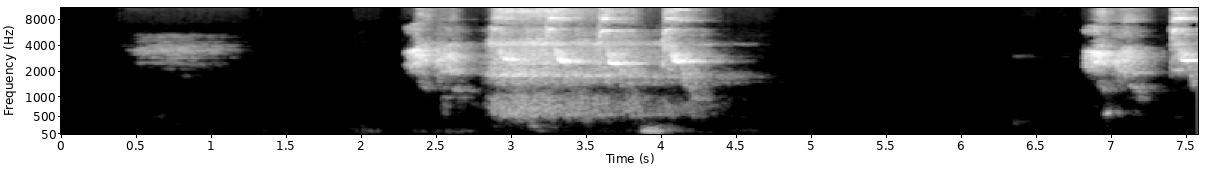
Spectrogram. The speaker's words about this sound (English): Feel gratitude for the lovely birds.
